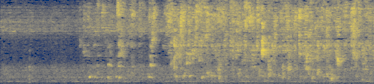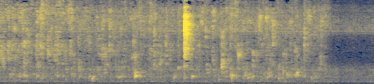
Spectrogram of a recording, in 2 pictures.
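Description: Thick milk-and-rice khir bubbling in a pan, its bursting bubbles making irregular small pops and blips. The popping starts about a second in and stops near the end.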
